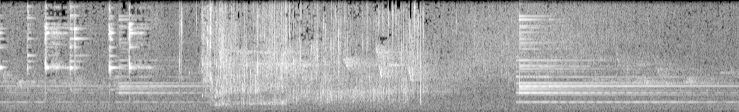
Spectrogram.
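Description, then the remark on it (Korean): A temple wind chime at a mountain temple in Gurye, South Jeolla, Korea, tinkles with a few quick metallic strikes, then a rush of trickling, water-like noise takes over before another bright chime rings out and slowly fades. “어떤 그 어, 산사에서 풍경 소리를 들으면서 차를 마시는 여러분들의 느낌이 느껴지는 코로나 시대에 즐거운 여행 되시기 바랍니다.”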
